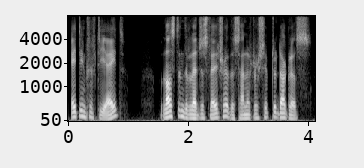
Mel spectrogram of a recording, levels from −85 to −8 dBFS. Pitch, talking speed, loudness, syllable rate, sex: 125 Hz, 145 wpm, -21 LUFS, 6.3 syllables/s, male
